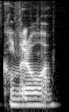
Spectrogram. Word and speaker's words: kommer att: So det kommer att. Here's a question for you. Yeah. Why isn't it the combined word? Do you want to combine that as a one word? Kommer att? Usually pronounce kommer å.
